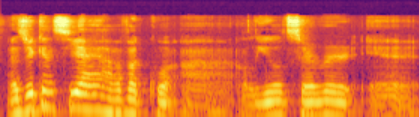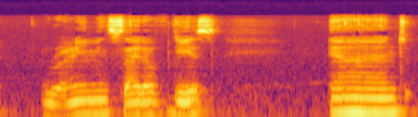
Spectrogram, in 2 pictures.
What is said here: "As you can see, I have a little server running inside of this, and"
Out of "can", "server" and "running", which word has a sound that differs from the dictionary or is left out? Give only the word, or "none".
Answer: none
